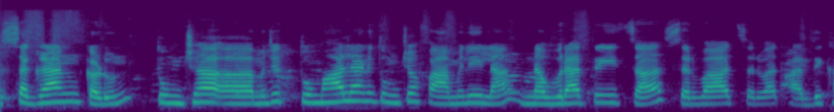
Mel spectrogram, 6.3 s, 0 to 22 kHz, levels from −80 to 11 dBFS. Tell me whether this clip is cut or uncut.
uncut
